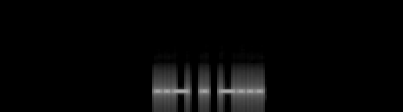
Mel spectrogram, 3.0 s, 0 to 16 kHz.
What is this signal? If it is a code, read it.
Morse code, heard as a keyed tone, about 34 wpm, 700 Hz. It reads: UEB
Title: All Cut Numbers - 3-Digit 35wpm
